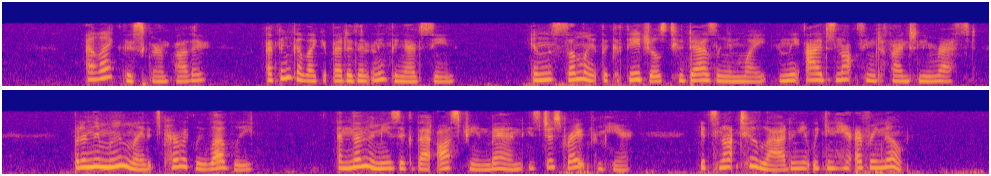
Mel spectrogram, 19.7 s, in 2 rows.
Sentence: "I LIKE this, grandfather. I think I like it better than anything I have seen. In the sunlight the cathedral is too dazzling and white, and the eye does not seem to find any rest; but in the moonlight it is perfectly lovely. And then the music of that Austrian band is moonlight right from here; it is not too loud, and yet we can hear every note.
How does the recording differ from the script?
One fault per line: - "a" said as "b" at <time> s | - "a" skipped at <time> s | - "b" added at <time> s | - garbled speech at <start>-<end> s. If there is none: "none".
- "moonlight" said as "just" at 15.3 s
